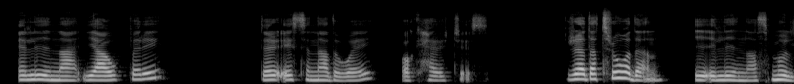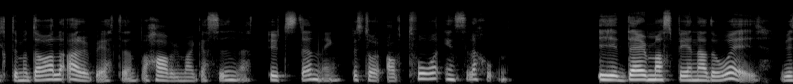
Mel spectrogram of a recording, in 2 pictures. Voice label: Audioguide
